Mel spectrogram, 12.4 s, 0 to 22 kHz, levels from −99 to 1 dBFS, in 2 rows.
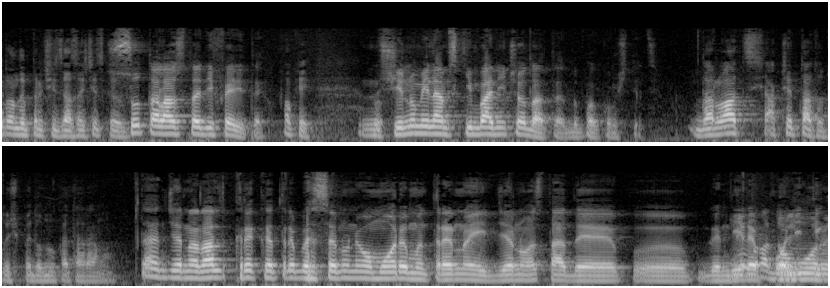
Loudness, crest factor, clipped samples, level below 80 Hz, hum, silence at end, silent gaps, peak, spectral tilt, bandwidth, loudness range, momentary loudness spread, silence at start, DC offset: -26 LUFS; 18 dB; under 0.1%; -62 dBFS; none; 0 s; none; -8 dBFS; -6.5 dB/octave; 11 kHz; 5 LU; 15 LU; 0 s; under 0.1%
